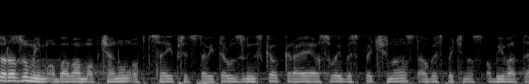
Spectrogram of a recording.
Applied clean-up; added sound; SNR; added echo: none; none; none; none.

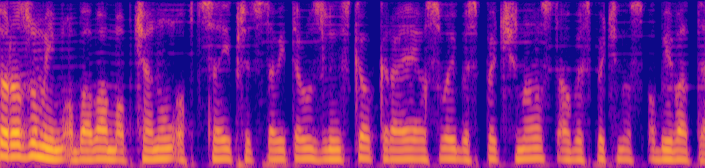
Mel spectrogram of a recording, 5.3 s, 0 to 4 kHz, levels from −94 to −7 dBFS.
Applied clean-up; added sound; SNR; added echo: neural mask model DeepFilterNet 3.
